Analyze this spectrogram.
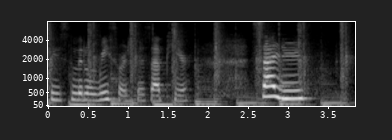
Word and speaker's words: salut: Salut. It's sort of like an ew, but the two vowels go together.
